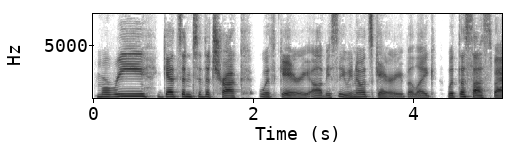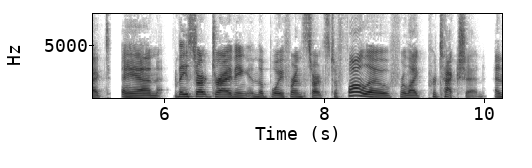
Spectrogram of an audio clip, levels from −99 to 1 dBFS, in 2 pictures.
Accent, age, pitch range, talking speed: American, 30-49, 170-210 Hz, 180 wpm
